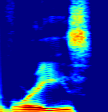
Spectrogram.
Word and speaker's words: Voris: John Hay described William Voris, and he pronounces it Voorhees, as a half-grown hobbledehoy from Bear Creek whom Joseph shot in the shoulder.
